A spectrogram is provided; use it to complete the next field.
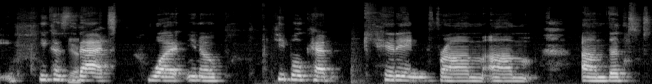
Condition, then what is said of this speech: Stuttering. So I am a person who stutters, and I think I began stuttering at the age around like 3 or 4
